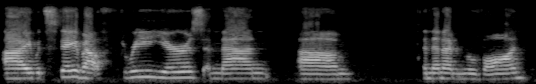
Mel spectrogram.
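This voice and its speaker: A woman's voice: medium pitch, level tone, slow pace, pushed and bright, low-quality recording. A middle-aged woman telling her life story candidly in an interview, rambling with many fillers and restarts. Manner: frank, earnest. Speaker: interview guest.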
